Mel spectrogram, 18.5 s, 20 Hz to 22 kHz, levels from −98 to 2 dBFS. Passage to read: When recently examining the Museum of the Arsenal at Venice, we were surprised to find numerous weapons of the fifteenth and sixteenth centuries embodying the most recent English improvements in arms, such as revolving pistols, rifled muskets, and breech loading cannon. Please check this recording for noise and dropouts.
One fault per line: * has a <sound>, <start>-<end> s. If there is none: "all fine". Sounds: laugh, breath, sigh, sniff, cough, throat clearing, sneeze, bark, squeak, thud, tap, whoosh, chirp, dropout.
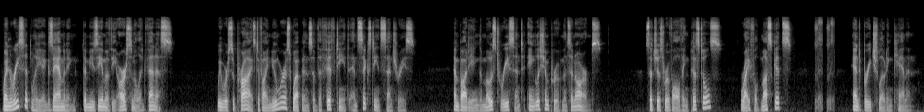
* has a laugh, 16.3-16.7 s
